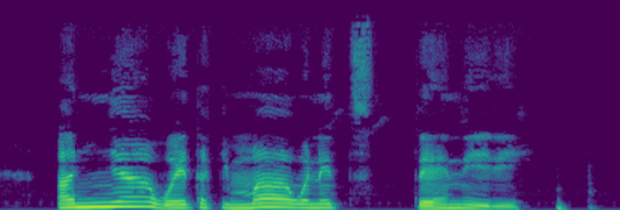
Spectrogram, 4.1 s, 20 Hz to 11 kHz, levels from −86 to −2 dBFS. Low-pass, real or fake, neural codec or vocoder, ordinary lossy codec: 9.9 kHz; real; none; AAC, 64 kbps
